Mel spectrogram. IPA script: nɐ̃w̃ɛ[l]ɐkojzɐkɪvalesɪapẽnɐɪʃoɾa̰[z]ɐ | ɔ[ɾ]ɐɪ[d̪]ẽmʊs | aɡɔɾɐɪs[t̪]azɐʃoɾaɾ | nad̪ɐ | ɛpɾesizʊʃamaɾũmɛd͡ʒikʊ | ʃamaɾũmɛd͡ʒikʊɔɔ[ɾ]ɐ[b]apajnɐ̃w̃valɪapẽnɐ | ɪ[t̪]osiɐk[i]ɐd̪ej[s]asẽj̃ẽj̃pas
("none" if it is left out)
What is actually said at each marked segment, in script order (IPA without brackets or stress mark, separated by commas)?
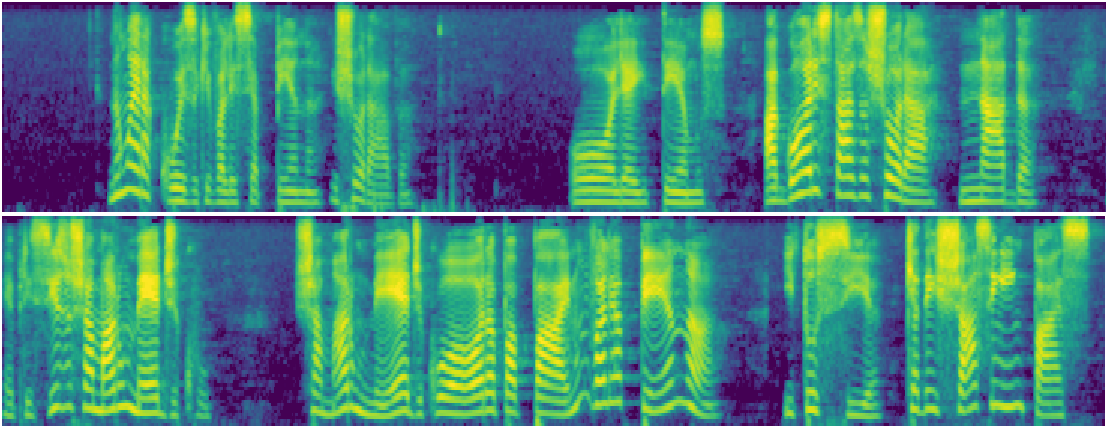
ɾ, v, ʎ, t̪, t̪, ɾ, p, t̪, ɪ, ʃ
